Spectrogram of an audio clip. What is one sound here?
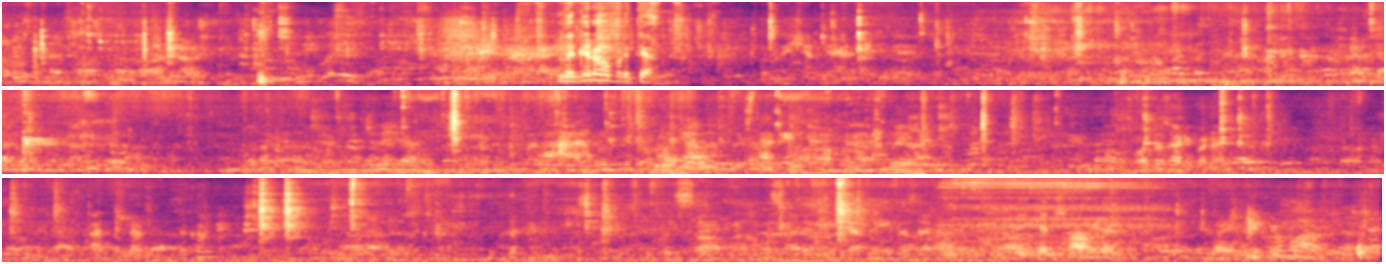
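Several men talk over one another in a busy room.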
